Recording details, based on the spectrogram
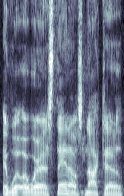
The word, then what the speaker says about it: Thanos: Like, the people make this movie think they're comic book fans, but they don't even pronounce his name right. Thanos.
